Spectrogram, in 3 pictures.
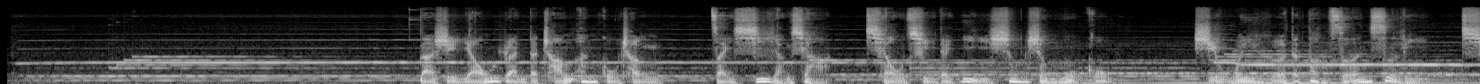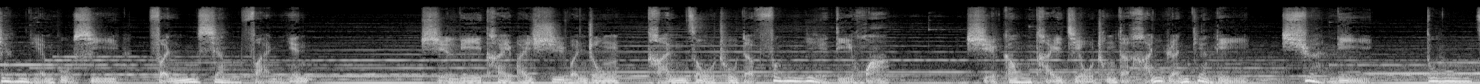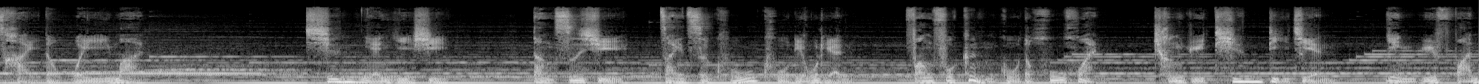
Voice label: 男 专题 历史神秘; 央视大气专题; 大唐盛风

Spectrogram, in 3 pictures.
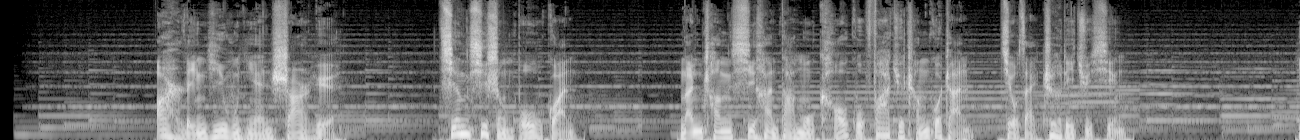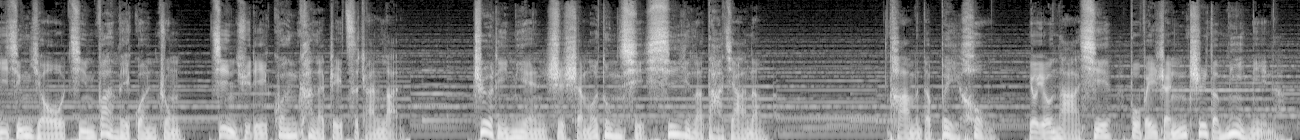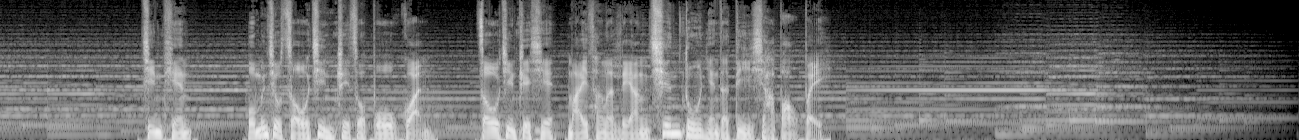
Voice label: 男 栏目片花 大气神秘

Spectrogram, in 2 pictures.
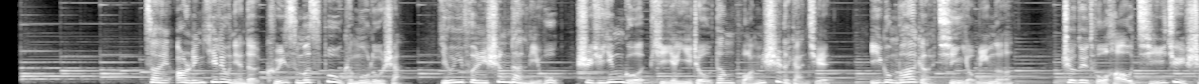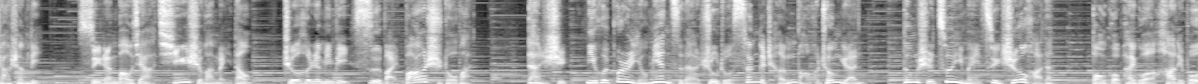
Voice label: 男 广告 年轻活力时尚 圣诞礼物; 飞碟说

